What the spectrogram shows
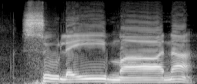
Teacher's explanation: یہ دیکھیں سو لئی، میم کے اوپر کھڑا زبر ہے، ما اس کو تھوڑا سا لمبا کر کے پڑھیں گے، نون کو لمبا کر کے نہیں پڑھنا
